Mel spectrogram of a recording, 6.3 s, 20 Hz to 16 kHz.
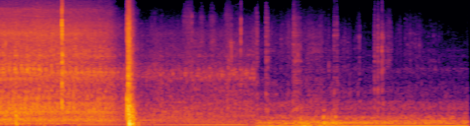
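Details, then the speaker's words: Car started with Lokithor JTC4250 jump starter, reaching 13-14 V; coolant level warning. Loud clunk as the clamps come off, then a low steady even idle with no misses or knocks: normal idle. "Oh, I can already hear the compressor working Coolant level too low And it runs!"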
